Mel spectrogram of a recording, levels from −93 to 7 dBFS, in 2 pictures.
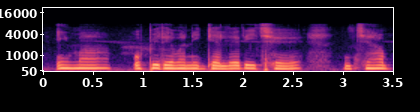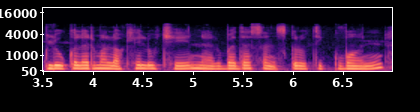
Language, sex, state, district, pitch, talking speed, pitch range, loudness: Gujarati, female, Gujarat, Valsad, 185 Hz, 120 wpm, 175-190 Hz, -15 LUFS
